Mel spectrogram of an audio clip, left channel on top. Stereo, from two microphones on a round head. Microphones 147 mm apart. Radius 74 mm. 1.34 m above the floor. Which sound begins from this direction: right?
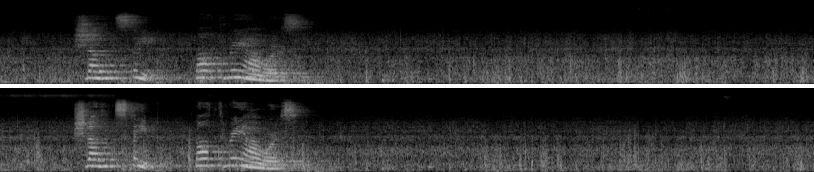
A woman speaking, at 0.7 s.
